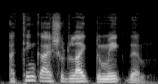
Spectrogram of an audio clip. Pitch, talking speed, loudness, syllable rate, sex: 135 Hz, 305 wpm, -16 LUFS, 5.8 syllables/s, male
